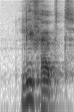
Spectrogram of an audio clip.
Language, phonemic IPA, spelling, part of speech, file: Dutch, /ɦeːft/, liefhebt, verb, Nl-liefhebt.ogg
- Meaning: second-person singular dependent-clause present indicative of liefhebben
